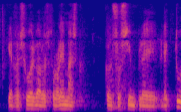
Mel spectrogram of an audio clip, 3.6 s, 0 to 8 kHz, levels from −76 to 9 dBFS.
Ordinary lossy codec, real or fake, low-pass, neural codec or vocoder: MP3, 48 kbps; real; 7.2 kHz; none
